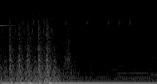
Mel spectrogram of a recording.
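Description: Rapid bursts of gunfire in the Roblox game Da Hood, loud and dense for the first half second, then fading into sparse, sharper shots and clicks.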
